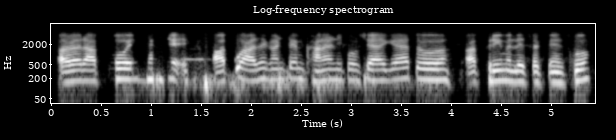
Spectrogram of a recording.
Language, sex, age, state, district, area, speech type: Hindi, male, 30-45, Uttar Pradesh, Sonbhadra, rural, conversation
